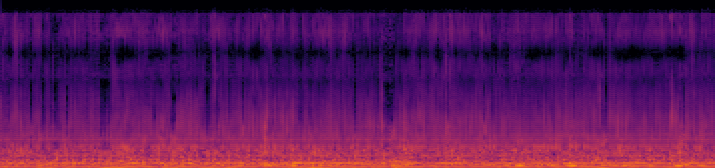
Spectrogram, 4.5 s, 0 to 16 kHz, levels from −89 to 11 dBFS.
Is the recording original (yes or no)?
no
